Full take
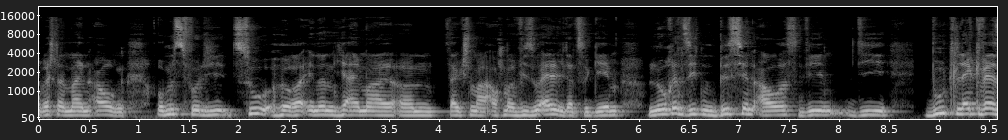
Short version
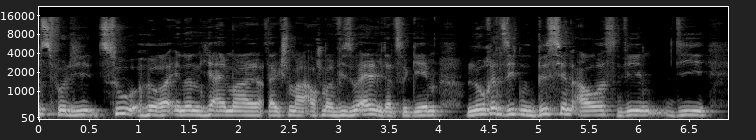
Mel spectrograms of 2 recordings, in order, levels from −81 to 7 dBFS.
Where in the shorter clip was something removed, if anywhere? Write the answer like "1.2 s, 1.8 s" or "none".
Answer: 2.2 s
